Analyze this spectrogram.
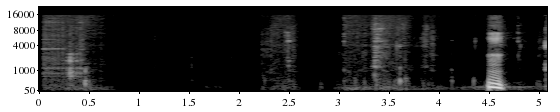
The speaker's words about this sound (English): I can't taste the onion. The onion just gives it crunch, but it's not disgusting like you're adding more onion to your sandwich. It's not like you're eating a chunky peanut butter.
